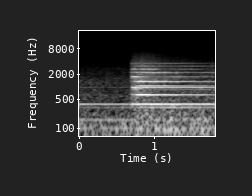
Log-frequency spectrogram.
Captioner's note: clock strikes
